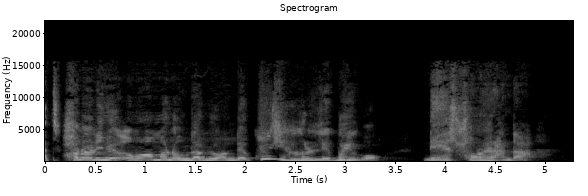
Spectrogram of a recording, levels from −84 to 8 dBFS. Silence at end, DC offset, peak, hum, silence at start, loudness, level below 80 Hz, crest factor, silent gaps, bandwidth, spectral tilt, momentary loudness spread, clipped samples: 0.4 s; under 0.1%; -16 dBFS; none; 0 s; -33 LUFS; -72 dBFS; 18 dB; none; 16 kHz; -3.5 dB/octave; 8 LU; under 0.1%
